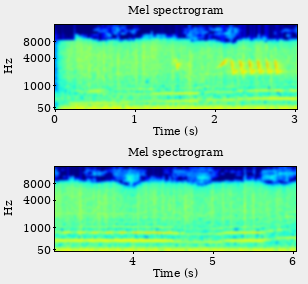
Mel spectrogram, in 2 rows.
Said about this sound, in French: On est en 1924. La violoncelliste… est en train de jouer dans son jardin et voilà qu'un rossignol se joint à elle. Magnifique et bucolique duo, capté avec les moyens sonores de l'époque.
